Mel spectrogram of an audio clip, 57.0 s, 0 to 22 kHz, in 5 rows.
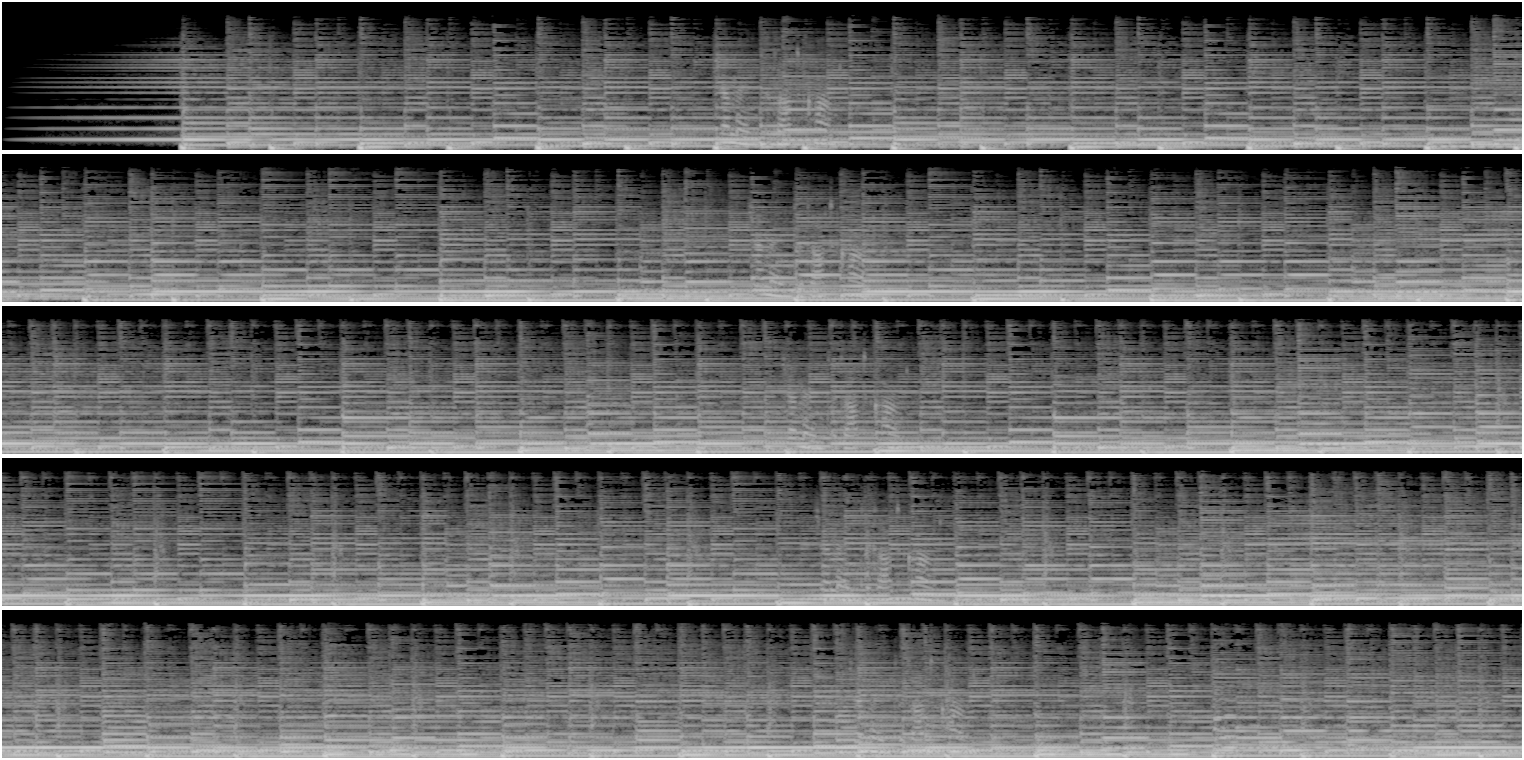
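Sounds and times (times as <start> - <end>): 
calm background acoustic guitar: 0.0 - 56.9.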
